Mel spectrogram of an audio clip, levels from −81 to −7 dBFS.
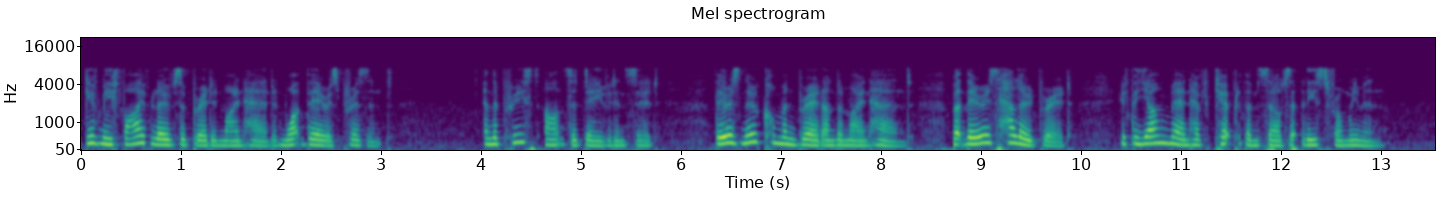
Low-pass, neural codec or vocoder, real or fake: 7.2 kHz; codec, 16 kHz, 16 kbps, FunCodec, trained on LibriTTS, 50 frames a second; fake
